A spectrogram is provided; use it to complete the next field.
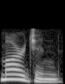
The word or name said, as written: margined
